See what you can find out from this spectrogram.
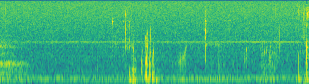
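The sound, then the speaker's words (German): Someone with a dry throat takes a sip of a drink, making soft gulping and small mouth noises. A couple of brief swallows stand out against near silence. “Ich muss mal einen Schluck trinken für die Abmoderation”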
